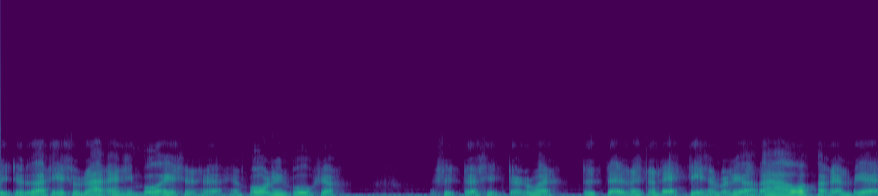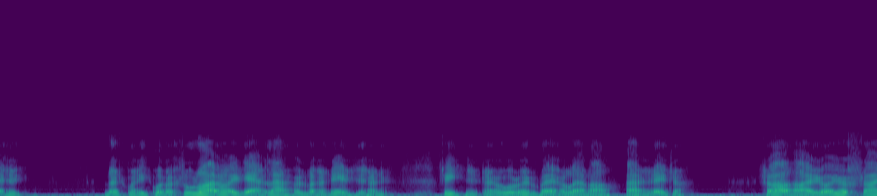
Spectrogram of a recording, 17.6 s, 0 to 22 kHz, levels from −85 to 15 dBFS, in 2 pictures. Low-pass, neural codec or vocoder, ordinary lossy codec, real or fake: 7.2 kHz; autoencoder, 22.05 kHz, a latent of 192 numbers a frame, VITS, trained on many speakers; none; fake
